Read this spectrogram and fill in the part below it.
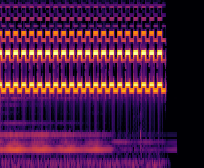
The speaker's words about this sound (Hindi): आधे घंटे तक दोनों के बीच कोई बात नहीं हुई कि तभी शनाया का फोन बजा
